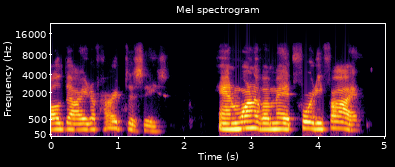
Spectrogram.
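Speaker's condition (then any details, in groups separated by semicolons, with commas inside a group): Multiple sclerosis; quadriplegic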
